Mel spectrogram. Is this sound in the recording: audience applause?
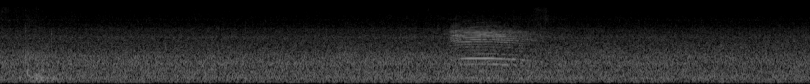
no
